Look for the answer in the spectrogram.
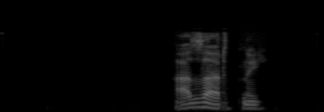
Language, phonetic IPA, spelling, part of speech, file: Russian, [ɐˈzartnɨj], азартный, adjective, Ru-Azartnyi.ogg
- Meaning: 1. fervent, passionate 2. impassioned, heated 3. gambling, chance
